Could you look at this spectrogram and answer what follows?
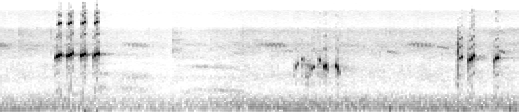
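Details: Sooty-headed bulbul recorded as training audio for caged birds: four loud, evenly spaced buzzy notes, a long quiet pause, a small cluster of soft bubbly chirps, then scattered sharp notes.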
